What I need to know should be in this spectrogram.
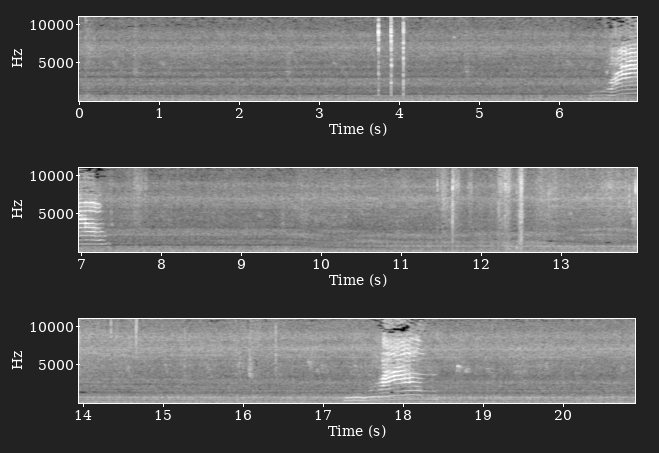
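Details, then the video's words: Domestic cat indoors talking to a friend outside the window, giving two drawn-out harmonic meows about ten seconds apart, the second longer and wavering, over a steady low hum and faint clicks. "Cat talks to friend outside window"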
